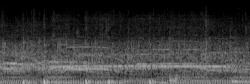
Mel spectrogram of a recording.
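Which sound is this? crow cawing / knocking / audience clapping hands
audience clapping hands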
